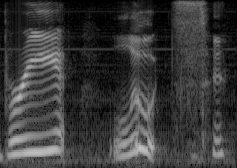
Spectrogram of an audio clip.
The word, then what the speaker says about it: Bri Lutz: We're here with Bree Lutz, as I've learned to pronounce it.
